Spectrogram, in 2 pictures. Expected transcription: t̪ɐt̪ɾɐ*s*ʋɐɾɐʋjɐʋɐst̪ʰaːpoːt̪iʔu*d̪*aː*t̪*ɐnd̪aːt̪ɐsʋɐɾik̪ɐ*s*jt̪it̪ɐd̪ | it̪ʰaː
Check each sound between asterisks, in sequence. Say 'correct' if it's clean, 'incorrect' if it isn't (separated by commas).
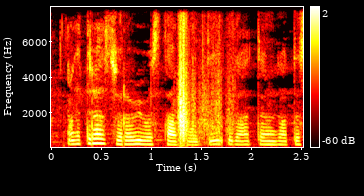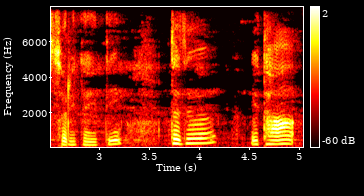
correct, correct, correct, incorrect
